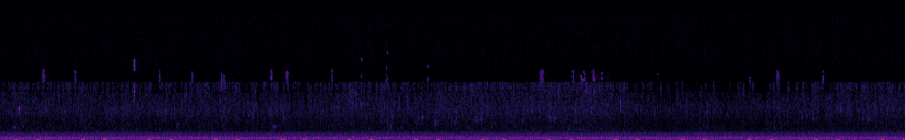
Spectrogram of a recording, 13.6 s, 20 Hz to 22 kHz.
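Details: Steady, muffled low double thumps at about 60 beats a minute over a soft whooshing background: a regular heartbeat heard inside the mother's belly.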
